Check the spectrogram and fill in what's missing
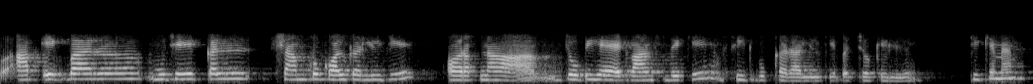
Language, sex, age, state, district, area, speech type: Hindi, female, 60+, Rajasthan, Jodhpur, urban, conversation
